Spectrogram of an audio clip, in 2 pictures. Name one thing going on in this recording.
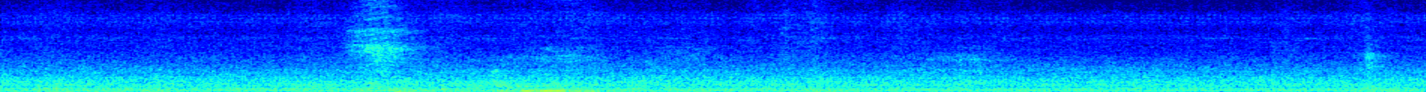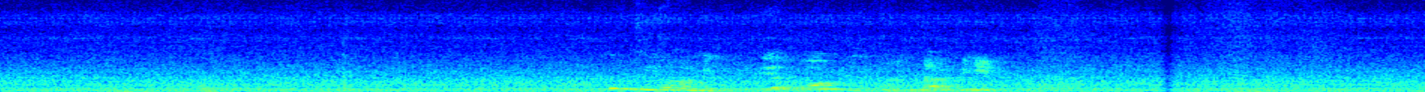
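Bed sheets rustle as a child moves around on a bed.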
